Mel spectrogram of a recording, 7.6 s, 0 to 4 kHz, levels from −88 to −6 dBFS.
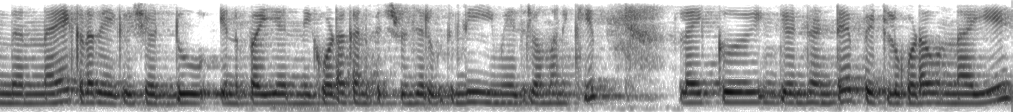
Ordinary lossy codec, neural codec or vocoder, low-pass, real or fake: none; none; 3.6 kHz; real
